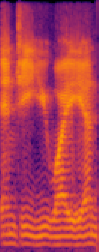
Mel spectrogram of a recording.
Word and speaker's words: Nguyen: The other one that people get wrong is Nguyen. That one drives me, because I grew up with a lot of Vietnamese kids in my class. So N-G-U-Y-E-N, yeah, clearly it's Nguyen. And people are like, Nguyen? Good try.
